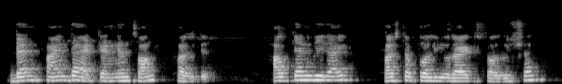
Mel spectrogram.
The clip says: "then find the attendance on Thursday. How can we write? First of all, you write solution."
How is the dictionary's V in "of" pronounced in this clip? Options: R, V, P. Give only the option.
P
